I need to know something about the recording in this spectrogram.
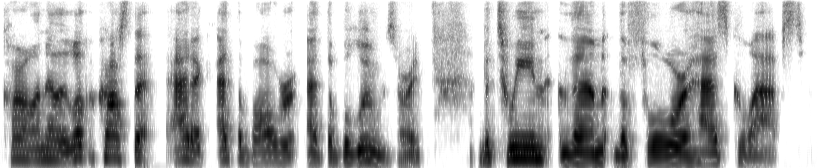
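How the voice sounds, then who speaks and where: Low-pitched, close and dry screenplay narrator. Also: moderate pace, pushed and bright, no room sound. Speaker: stage-direction reader in a table read. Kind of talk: scripted narration, reading screenplay stage directions.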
